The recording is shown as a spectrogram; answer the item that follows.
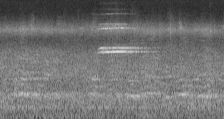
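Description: A referee's whistle gives one steady, high-pitched blast of about a second, starting about halfway through, over the steady murmur of a gym crowd.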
